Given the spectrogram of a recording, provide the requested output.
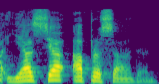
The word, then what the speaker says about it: yasya aprasadat: So it should be pronounced yasya, yasya aprasadat, by his non-prasad.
